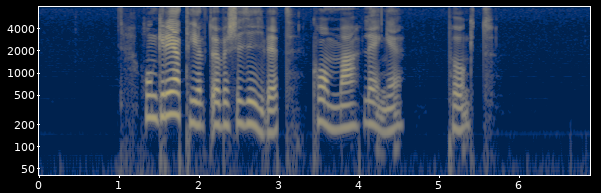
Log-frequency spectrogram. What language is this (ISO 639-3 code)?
swe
